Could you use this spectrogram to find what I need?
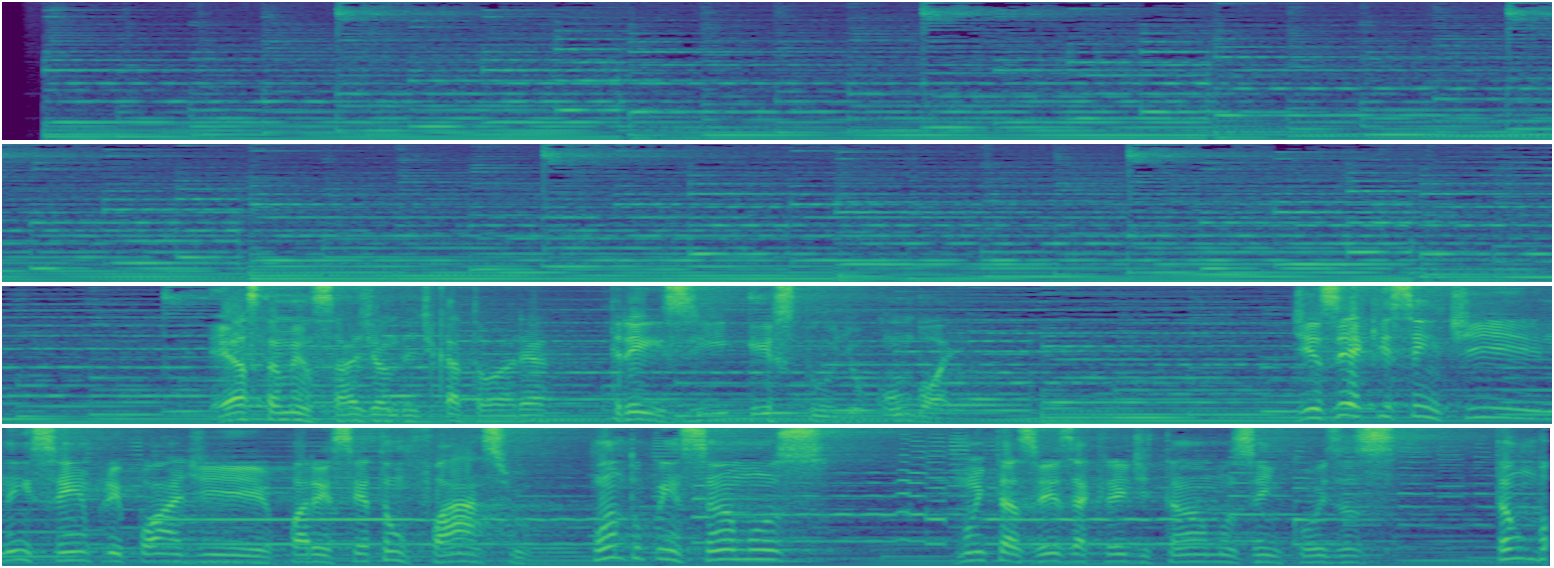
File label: msg locutor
